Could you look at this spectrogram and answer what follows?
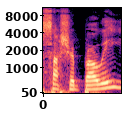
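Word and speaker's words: Sacha Boey: lot into when we were linked with that Sasha Bowie is is how you pronounce it uh when we're linked with here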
